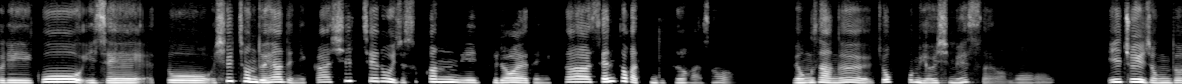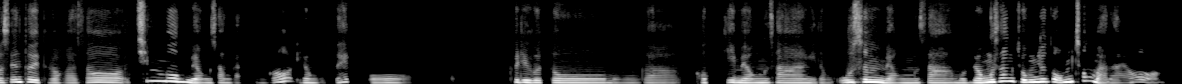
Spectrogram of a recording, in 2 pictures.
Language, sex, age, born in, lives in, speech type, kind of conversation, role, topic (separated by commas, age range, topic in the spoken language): Korean, female, 50-54, South Korea, Germany, conversation, podcast, guest, 야외에서 하는 마음챙김을 꾸준히 이어가는 비결은 무엇인가요?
